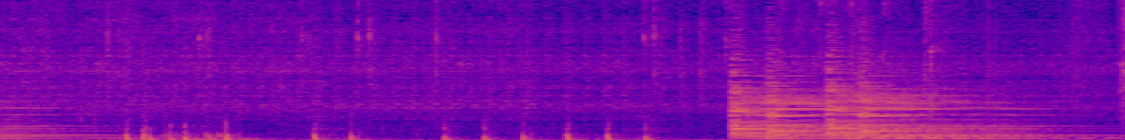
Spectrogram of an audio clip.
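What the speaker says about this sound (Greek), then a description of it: "Πάω εγώ στην καμπάνα χτυπάω για να σπάσω νεύρα." A village bell in Minecraft is struck over and over, a steady run of sharp clangs that gives way to a longer, louder ringing tone near the end.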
